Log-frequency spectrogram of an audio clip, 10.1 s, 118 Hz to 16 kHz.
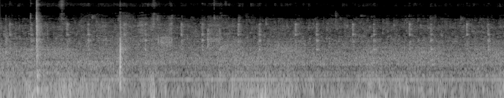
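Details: Vintage Lakewood Country Aire C-720-3 three-speed box fan with big Westinghouse motor, started on low: quiet steady low hum with faint air hiss and light ticks; motor running smoothly, normal.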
